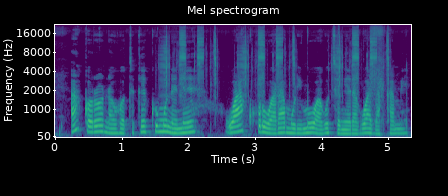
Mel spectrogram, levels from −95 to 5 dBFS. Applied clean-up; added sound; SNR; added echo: none; Camera; 12 dB; none.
